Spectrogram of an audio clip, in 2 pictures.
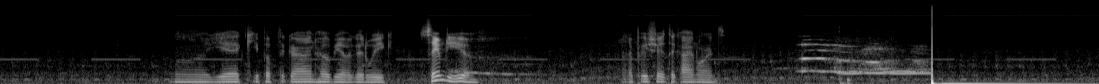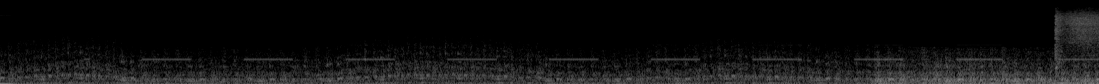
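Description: A fire truck engine rumbles as it drives slowly.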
